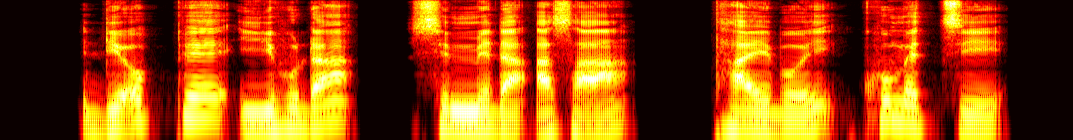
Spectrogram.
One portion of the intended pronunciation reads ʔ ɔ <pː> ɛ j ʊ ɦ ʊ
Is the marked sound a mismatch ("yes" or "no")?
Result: no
